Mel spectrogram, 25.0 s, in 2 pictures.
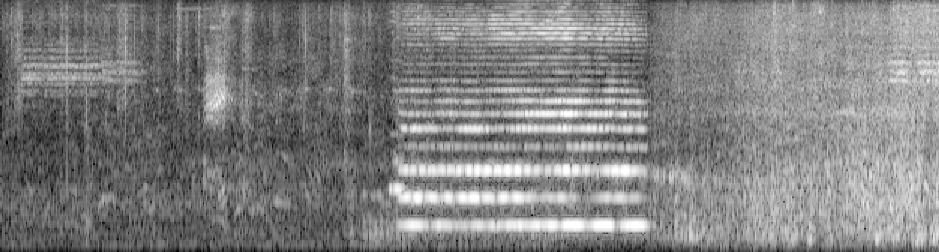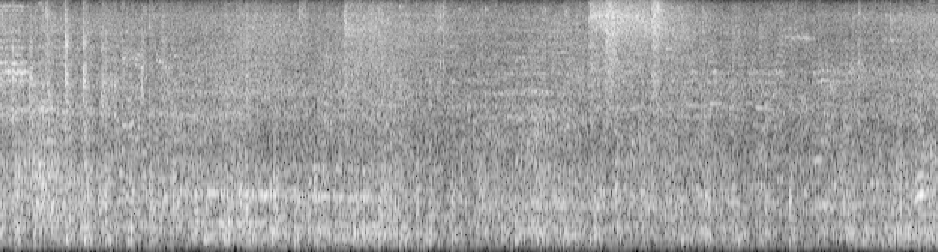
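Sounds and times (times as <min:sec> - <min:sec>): train wheel rumble: 0:04.0 - 0:25.0
wheels clacking over rail joints: 0:08.9 - 0:25.0.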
